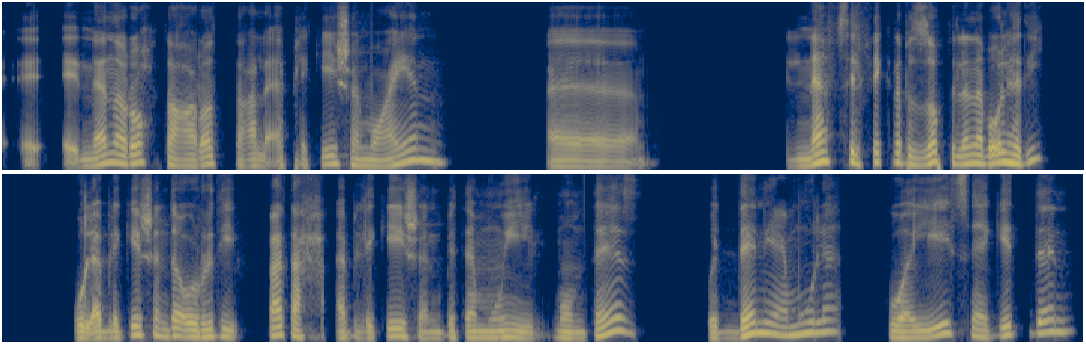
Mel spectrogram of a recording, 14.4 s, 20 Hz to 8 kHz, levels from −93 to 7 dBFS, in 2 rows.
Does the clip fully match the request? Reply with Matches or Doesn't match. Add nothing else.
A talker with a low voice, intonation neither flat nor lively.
Doesn't match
